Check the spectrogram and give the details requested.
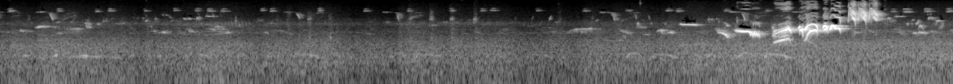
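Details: After long near-silence, a common blackbird on a rooftop at dawn bursts into a short loud phrase: a few whistles followed by a dense, high-pitched chattering twitter lasting about three seconds.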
